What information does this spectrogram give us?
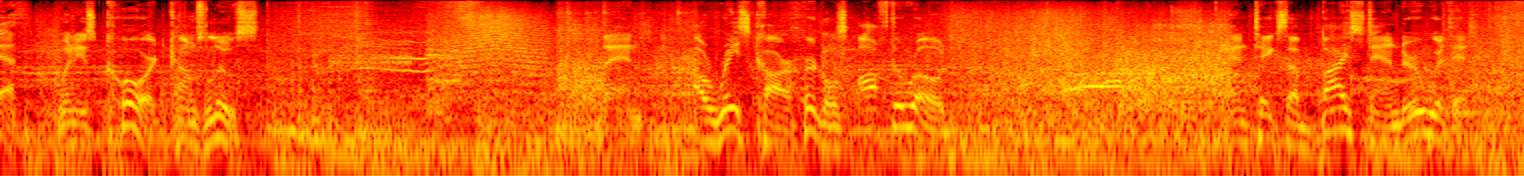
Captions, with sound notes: when his cord comes loose. (bystander screaming) (air whooshes) Then, a race car hurdles off the road (car crashes) and takes a bystander with it.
